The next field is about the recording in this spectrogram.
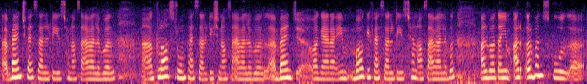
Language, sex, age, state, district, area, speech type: Kashmiri, female, 18-30, Jammu and Kashmir, Ganderbal, rural, spontaneous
